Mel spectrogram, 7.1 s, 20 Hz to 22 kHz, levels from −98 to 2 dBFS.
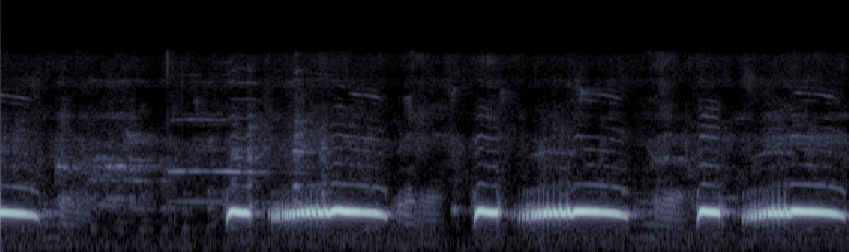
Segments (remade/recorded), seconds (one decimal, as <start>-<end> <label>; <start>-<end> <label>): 0.0-7.1 recorded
